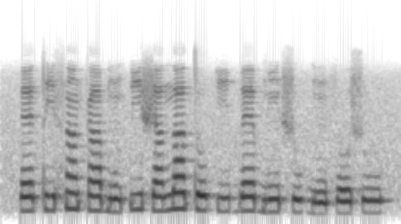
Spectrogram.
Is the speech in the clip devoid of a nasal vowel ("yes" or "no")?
no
